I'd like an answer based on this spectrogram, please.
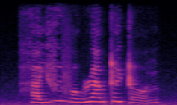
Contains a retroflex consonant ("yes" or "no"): yes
